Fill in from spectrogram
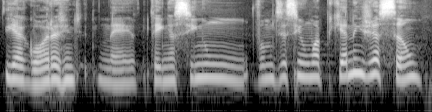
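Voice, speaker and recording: A woman's voice: mid-range voice, brisk, warm tone. Chatty Brazilian woman in reverb. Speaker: family ministry guest. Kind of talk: casual church podcast talk.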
